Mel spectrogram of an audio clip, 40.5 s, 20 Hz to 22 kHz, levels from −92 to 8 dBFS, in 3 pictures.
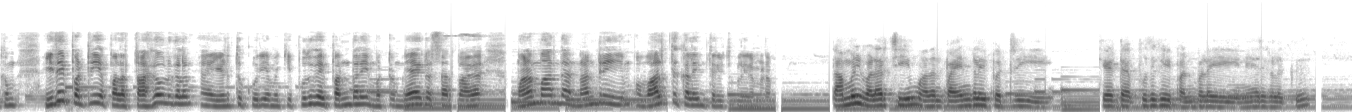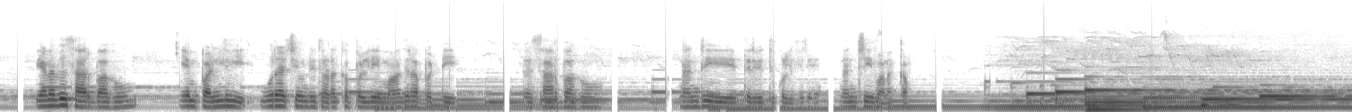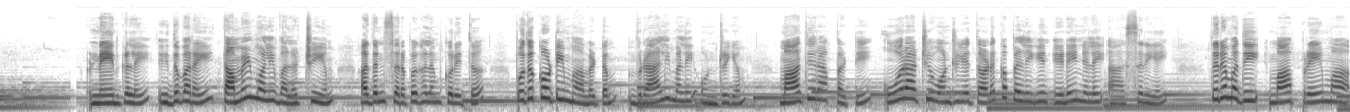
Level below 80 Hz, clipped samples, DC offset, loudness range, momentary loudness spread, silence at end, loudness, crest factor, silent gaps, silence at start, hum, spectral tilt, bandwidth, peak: -66 dBFS; under 0.1%; under 0.1%; 10 LU; 15 LU; 0 s; -26 LUFS; 20 dB; 13.70-13.76 s, 18.56-18.62 s, 19.64-19.70 s, 21.81-21.86 s, 22.88-22.94 s; 0 s; none; -6.5 dB/octave; 13.5 kHz; -6 dBFS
